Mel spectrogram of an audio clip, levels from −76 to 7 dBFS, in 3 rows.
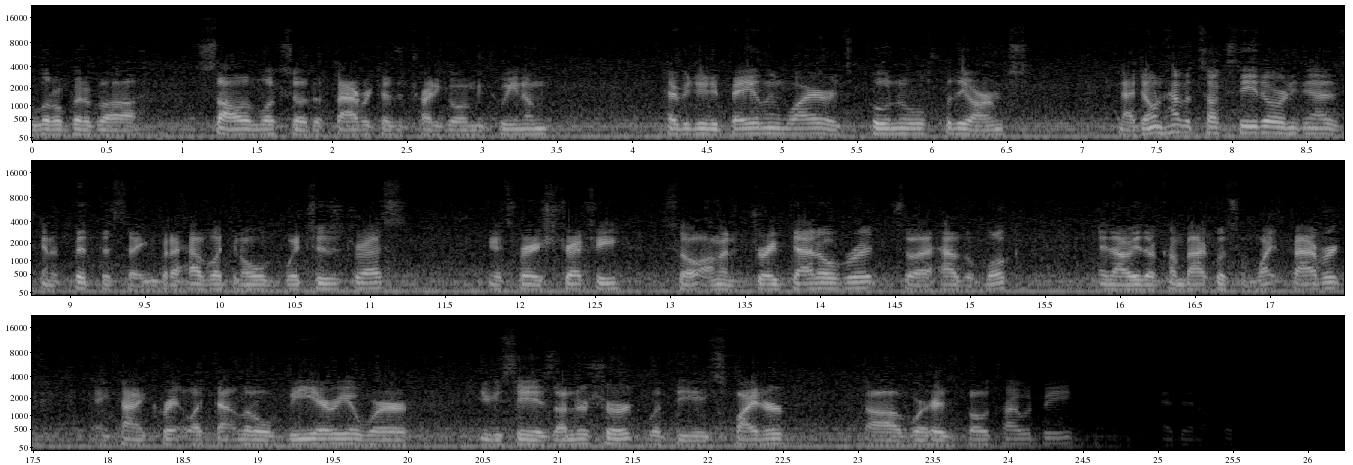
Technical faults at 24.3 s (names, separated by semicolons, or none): truncation distortion on a fade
